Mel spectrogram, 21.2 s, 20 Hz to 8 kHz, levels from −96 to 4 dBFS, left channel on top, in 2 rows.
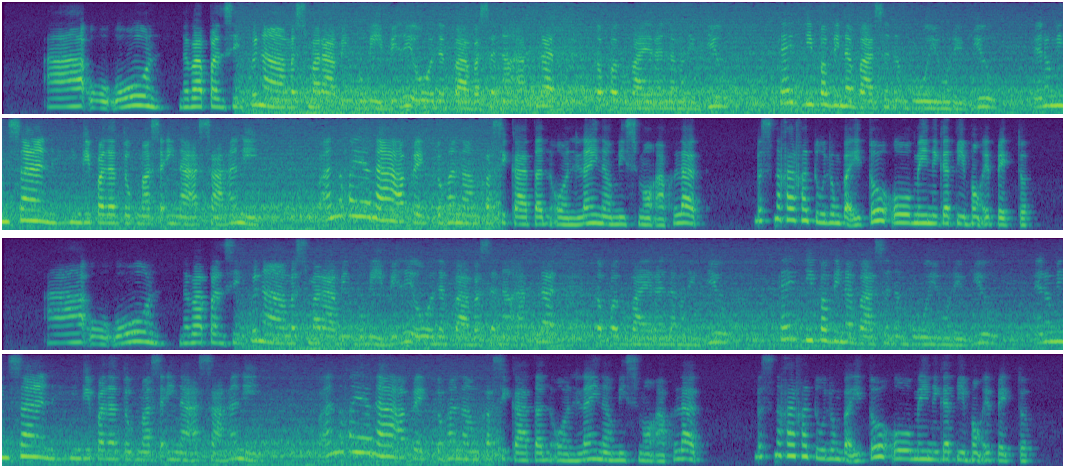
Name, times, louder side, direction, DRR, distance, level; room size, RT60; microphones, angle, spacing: voice 1, 0.4-7.3 7.8-10.0 10.3-13.2 13.8-17.6 18.1-20.8, left 4 dB, 40° left, 0.6 m, -21 dB
sound 1, 2.3-15.6, left 5 dB, 80° left, 0.6 m, -26 dB
5.5 x 2.3 x 3.9 m
head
